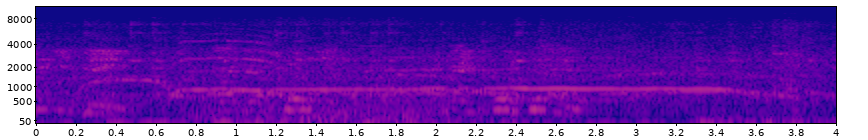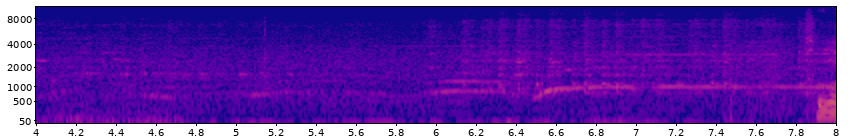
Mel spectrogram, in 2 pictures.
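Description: Faint, distant voices from players and officials on the field, with a long steady tone held twice.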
